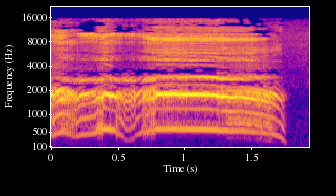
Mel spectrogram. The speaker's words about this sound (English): All right, now I'm watching a rooster right now. Do you hear this? Or a cock. I'm watching a cock run across the parking lot. Hello, cock. It's a big golden cock with a red... The same to you, cock. With a red crown on its head.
